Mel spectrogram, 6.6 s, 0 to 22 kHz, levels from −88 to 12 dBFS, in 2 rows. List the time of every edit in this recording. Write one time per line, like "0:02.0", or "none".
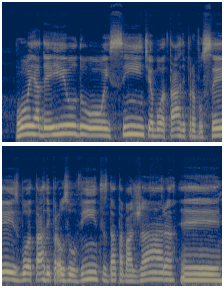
none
